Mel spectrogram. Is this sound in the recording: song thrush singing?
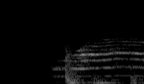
no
